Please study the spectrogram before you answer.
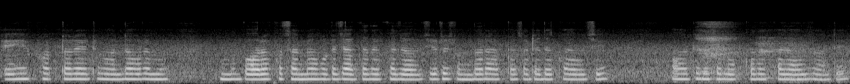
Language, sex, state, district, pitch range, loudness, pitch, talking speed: Odia, female, Odisha, Malkangiri, 235-245 Hz, -16 LUFS, 245 Hz, 135 wpm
